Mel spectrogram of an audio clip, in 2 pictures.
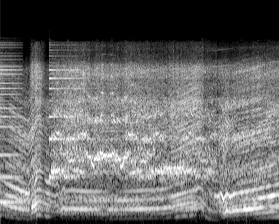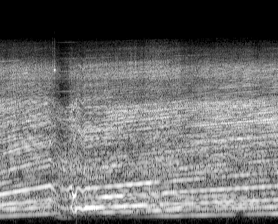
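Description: A car engine accelerates hard, rising in pitch through the gears.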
